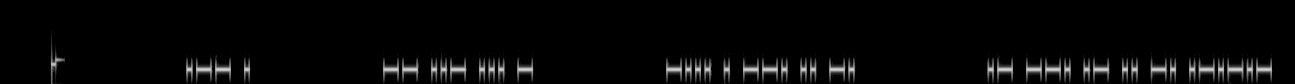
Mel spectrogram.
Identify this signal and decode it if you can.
Morse code, heard as a keyed tone, about 25 wpm, 700 Hz. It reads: WE MUST BEGIN AGAIN.
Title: 4x Word-Spacing - Sentences from Top 300 Words - 25wpm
